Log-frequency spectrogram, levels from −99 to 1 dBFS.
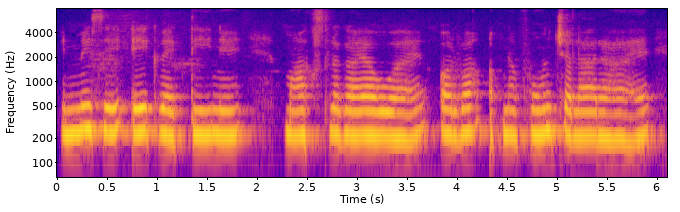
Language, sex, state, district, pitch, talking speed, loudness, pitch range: Hindi, female, Jharkhand, Deoghar, 225 Hz, 155 wpm, -15 LUFS, 220-235 Hz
